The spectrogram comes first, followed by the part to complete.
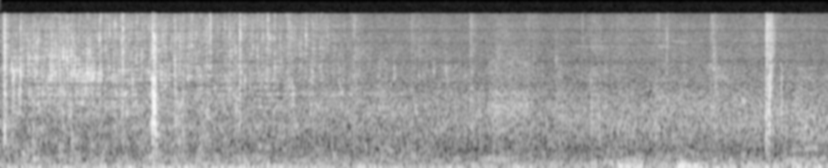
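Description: Faint, steady trickle of running water, with a low rumble and two light clicks, about a second and a half in and near the end.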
